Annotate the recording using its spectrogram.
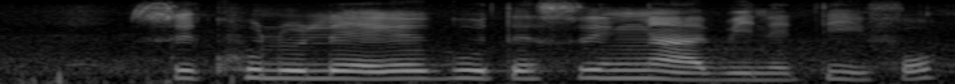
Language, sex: Swati, female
